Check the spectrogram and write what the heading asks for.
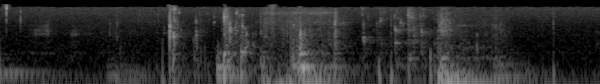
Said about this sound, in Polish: E, słuchajcie, napiję się wody.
